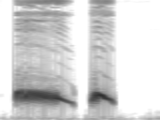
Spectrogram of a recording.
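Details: Dove giving a long, mellow coo that slowly falls in pitch, followed after a short pause by a brief slurred coo; otherwise quiet.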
